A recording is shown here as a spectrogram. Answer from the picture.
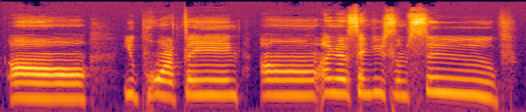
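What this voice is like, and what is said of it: Put-on southern or Hispanic accent. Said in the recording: “Aziz in the studio ... I tried to have a southern accent at the end. I was picturing more like a. I don't know, Hispanic maybe”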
